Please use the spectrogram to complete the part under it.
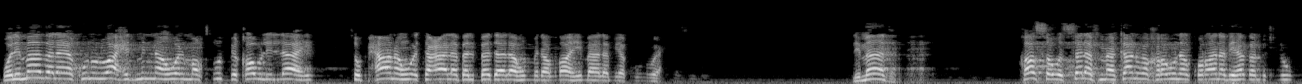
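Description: A man's voice: extremely high pitch, steady tone, quick pace. A man with an Egyptian accent giving a religious lesson, posing rhetorical questions and answering them himself. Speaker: preacher. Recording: slightly dull audio, faint noise.

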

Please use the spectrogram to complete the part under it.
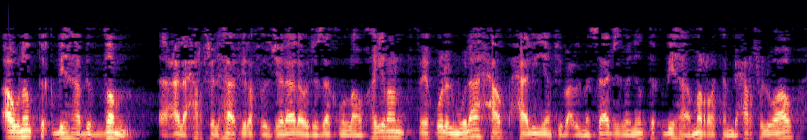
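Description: Rapid breathy radio presenter. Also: male voice, fairly low pitch. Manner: formal, rapid reading with set blessings. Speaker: radio presenter reading listener questions. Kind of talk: reading listener letters aloud. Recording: dull lo-fi radio broadcast.

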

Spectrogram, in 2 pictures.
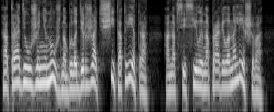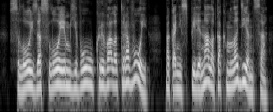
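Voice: medium pitch, moderate pace, no room sound. Dry, close fairy-tale narration. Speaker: audiobook narrator.

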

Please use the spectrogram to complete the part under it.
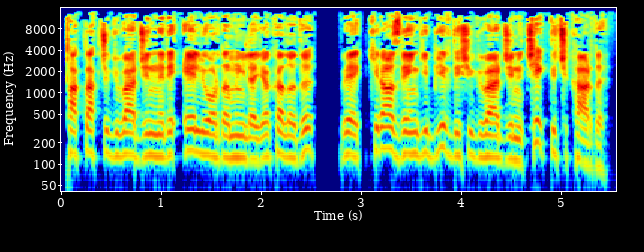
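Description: A man narrating a literary audiobook in a measured, even storytelling manner. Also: medium pitch, no echo, studio quality.

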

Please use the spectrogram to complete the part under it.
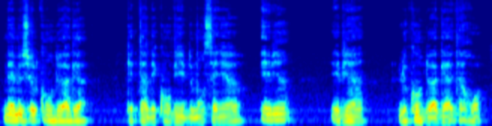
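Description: A man's voice: fairly low pitch, moderate pace, dark tone, breathy edge. A man doing a stubborn, deferential butler. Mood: formal. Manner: deferential yet stubborn, formal. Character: stiff, dignified male butler, middle-aged. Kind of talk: audiobook character reading.

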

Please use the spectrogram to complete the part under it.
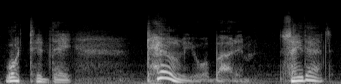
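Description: Guy doing a ragged old sailor prophet, husky, slow and swingy, derisive, storybook reading. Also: medium pitch, huge pitch swings, a little mellow, lo-fi sound, heavily acted. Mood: insanely earnest. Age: older. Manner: emphatic, jabbering, archaic seafaring talk. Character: ragged, cryptic old sailor stranger, derisive and insanely earnest. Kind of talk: audiobook character reading.

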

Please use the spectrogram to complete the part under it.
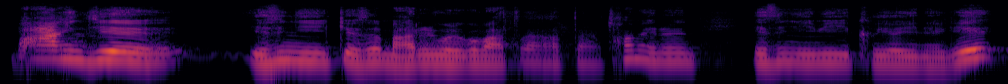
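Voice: medium pitch, brisk, dark tone. A preacher at a winter retreat, retelling a scripture story in a conversational way and putting rhetorical questions to the audience. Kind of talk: storytelling sermon.

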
